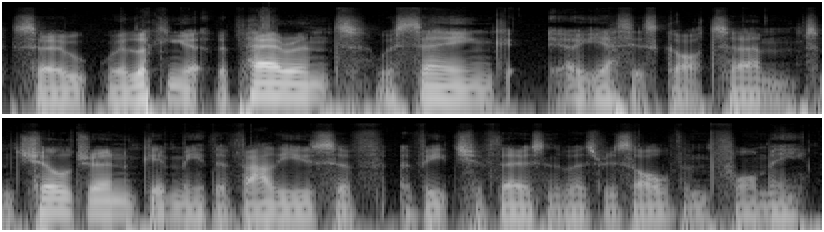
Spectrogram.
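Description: A man giving an unscripted screencast walkthrough of software, thinking aloud with frequent fillers and restarts. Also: low-pitched, normal speed, hardly any pauses, clean tone, no room sound.

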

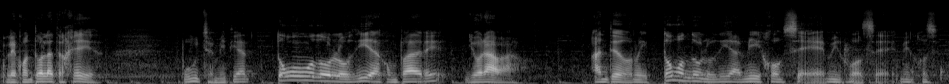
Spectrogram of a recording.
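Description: A middle-aged man with a Peruvian accent, a former footballer telling stories in a casual chat and acting out the voices of the people in them. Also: medium pitch. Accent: Peruvian Spanish. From Peru. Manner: animated storyteller who acts out voices and laughs.

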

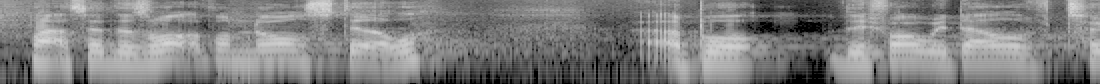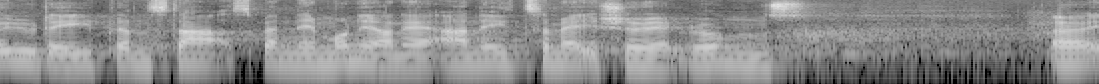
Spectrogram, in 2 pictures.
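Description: A man's voice: a little high, a little mellow. Rambling man in an echoey workshop. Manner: rambling, hesitant, with many fillers and restarts. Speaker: car salvage vlogger. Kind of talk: casual walkaround commentary. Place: large workshop garage.

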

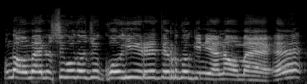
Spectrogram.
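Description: Guy doing a pushy kansai café customer, really high-pitched voice, keeps threatening the staff. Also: fast talker, fairly bright tone. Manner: blustering, threatening, keeps saying "you". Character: loud bullying middle-aged male café customer. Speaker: comedian. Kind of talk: comedy sketch.

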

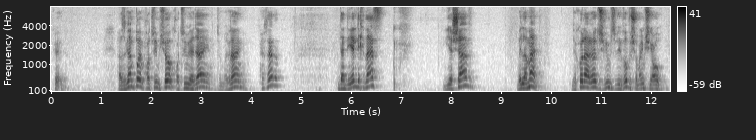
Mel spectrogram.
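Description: A rabbi giving a lively sermon, telling stories and acting out the characters with shouts. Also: male voice, on the high side. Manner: animated, acts out voices and shouts in stories. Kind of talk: sermon with dramatic storytelling.

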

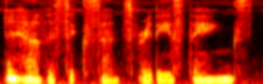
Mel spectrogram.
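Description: A woman in a whispered role-play, playing an obsessively lovestruck thief who teases and coaxes her captive in a breathy, possessive whisper. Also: mid-range voice, steady tone, dark tone, low-quality recording. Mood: soothing, tender. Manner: slow, breathy, coaxing whisper with pet names. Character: infamous female thief, obsessively lovestruck, teasing and possessive kidnapper.

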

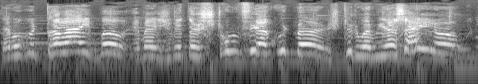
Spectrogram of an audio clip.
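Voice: high-pitched, lively intonation, normal speed, music in the background. A performer in a French cartoon dub voicing a clumsy, eager, overgrateful little male creature with a hesitant, stammering delivery. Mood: cheerfully helpful. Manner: hesitant, stammering, insistently helpful.

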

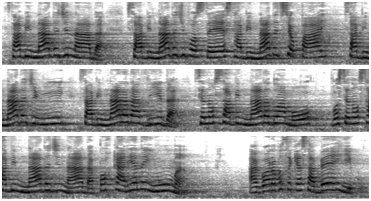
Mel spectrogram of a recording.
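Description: Woman reading furious jilted bride, high voice, echoey room, faint music. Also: normal speed, slight background noise, natural voice. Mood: indignant. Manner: read-out dialogue with mild emphasis.

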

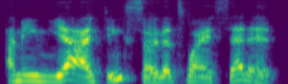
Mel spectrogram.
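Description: A woman with an Australian accent giving a webinar presentation over a webcam video call, animated and acting out quoted reactions in different voices. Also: fairly low pitch, fairly quick. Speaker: presenter of an inclusion talk.

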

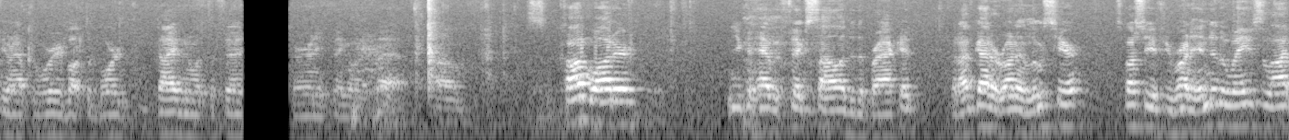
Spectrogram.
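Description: A man's voice: medium pitch, recorded from a distance. A man in his thirties walks through how his fishing gear works, explaining step by step and often restarting his sentences. His voice carries a roomy echo, picked up from a camera across the shop with a faint hiss underneath. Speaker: fishing tackle presenter. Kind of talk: casual product demonstration. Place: indoor tackle shop.

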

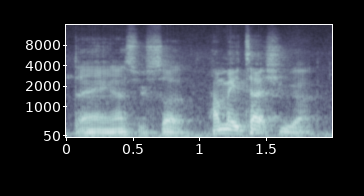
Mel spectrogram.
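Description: A man in his early twenties with an American accent and a deep, booming voice, chatting in a laid-back, slangy, teasing way. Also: big pitch swings, brisk, a little hiss or hum. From New York, United States. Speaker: vlogger hosting a random video-chat prank. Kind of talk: casual flirtatious chat. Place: garage-like home gym, indoors.

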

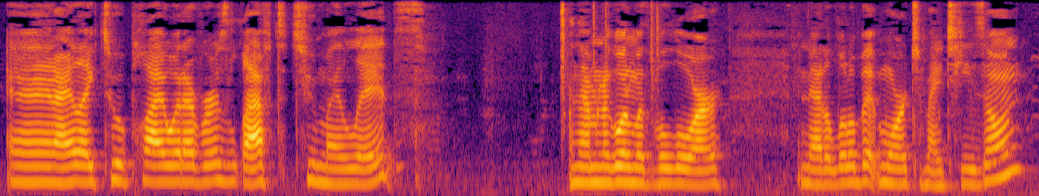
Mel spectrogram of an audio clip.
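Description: A woman's voice: medium pitch, a bit bright. A young woman makeup artist giving a casual live tutorial, chatty and candid, with a tired, sleepy voice. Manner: chatty, candid, self-deprecating, lots of fillers.

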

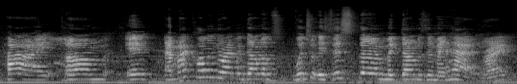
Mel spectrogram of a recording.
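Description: Deadpan man as oblivious new employee, roomy. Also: very high voice, moderate pace. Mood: earnest, insistent. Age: young adult. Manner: deadpan, rambling. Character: insistent, oblivious new fast-food employee named Christine. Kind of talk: improvised prank phone call. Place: small living room. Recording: roomy, distant camera sound, music.

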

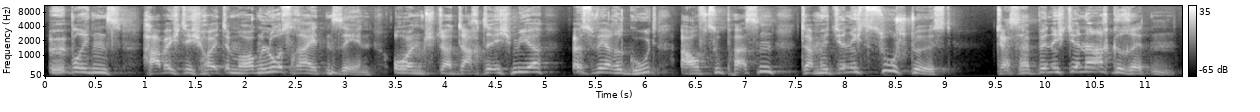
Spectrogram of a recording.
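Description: A gruff, scornful hunter in an audiobook, harsh and mocking, raised somewhat above the reader's own pitch and delivered loud, as a male narrator puts him on. A gravelly, husky edge runs under every line, and the pace is slow and heavy. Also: animated, heavily acted. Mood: sly. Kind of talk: audiobook character voice.

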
